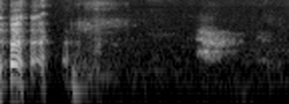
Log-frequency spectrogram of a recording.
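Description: A couple of quick, sharp dog barks up close, followed after a short pause by a single higher, fainter yelp.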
